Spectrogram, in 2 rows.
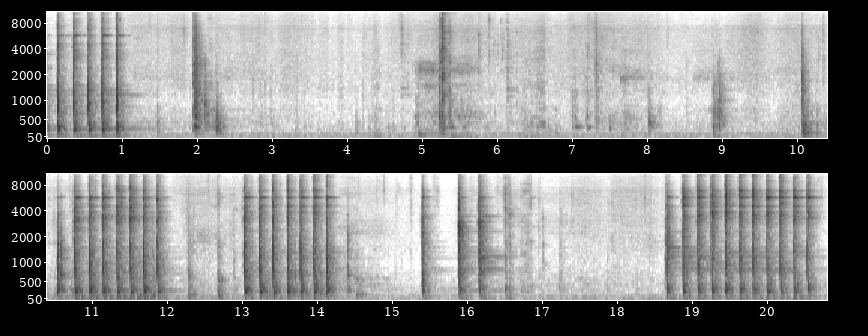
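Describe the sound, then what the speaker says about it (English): Bursts of rapid metallic hammer taps on a 2006 Kawasaki 650 Brute Force ATV engine, sharp ringing strikes in quick runs separated by quieter pauses and scattered single knocks. "So I'm just going to give it a tap with a regular hammer."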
